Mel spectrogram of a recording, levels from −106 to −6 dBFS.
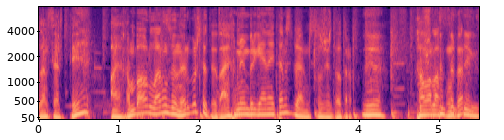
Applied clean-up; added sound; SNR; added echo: none; none; none; none.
